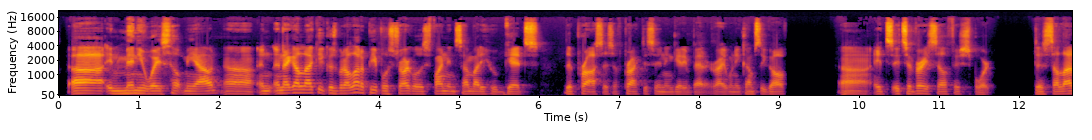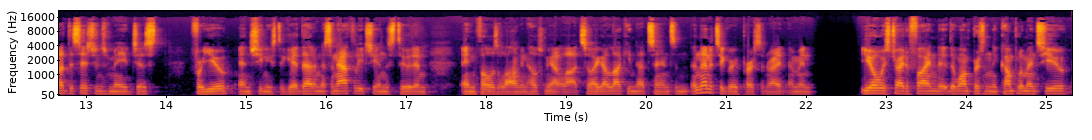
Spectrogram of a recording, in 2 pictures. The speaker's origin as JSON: {"language": "English", "town": "Bilbao", "region": "Basque Country", "country": "Spain", "tie": "born or raised there", "first_language": "Spanish", "second_language": "English", "moved": "yes", "said": "my hometown in Spain, in Bilbao, in in a church I grew up going with uh, with my grandma."}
